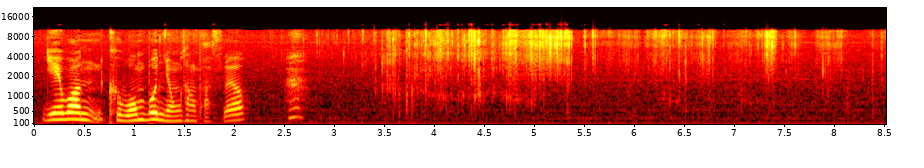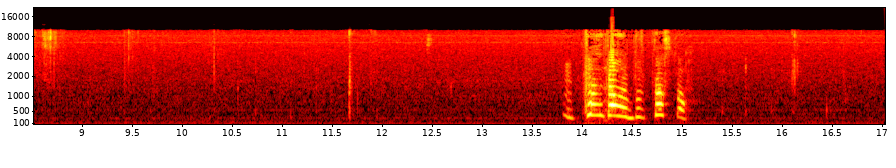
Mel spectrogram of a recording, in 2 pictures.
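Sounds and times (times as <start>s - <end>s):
wet crackly chewing: 2.8s - 9.7s.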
